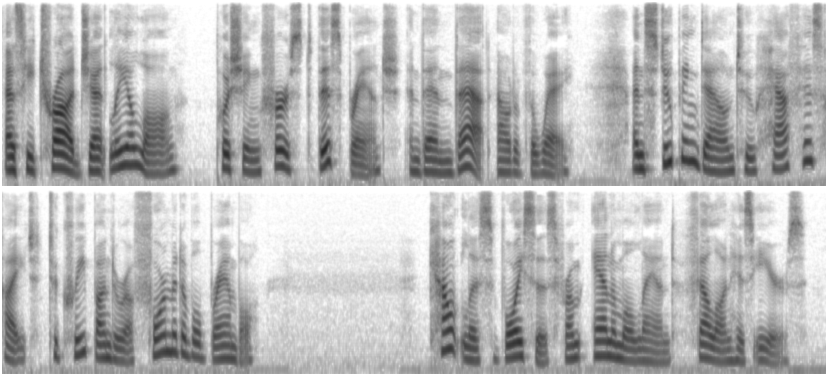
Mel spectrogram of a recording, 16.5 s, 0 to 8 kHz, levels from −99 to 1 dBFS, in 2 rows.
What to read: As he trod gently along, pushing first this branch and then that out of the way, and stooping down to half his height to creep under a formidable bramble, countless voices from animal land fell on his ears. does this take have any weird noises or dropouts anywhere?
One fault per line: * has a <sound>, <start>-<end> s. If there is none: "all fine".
all fine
